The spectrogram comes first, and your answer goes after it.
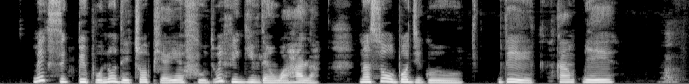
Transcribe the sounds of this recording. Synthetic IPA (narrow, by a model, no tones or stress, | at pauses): meksik̚piponodetɔpʰiajɛfudwefiɡivdɛmwaɦala | nasobɔdiɡo | de | kamk͡peː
